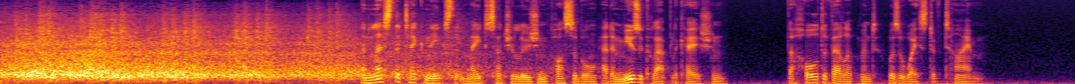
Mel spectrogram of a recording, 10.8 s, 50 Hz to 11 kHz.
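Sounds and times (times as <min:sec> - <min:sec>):
faint rhythmic clatter of train wheels and carriages: 0:00.0 - 0:05.8
train passing: 0:00.0 - 0:07.1
speech: 0:03.6 - 0:09.9.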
